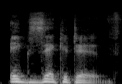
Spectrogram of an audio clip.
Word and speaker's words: executive: और ये ध्यान रखिए कि हमको दूसरे शब्दांश पर यानी XEC पर जोर डालना है। एग्जीक्यूटिव, एग्जीक्यूटिव। गलत प्रोनाउंसिएशन में हम CU पर जोर डालते हैं, एग्जीक्यूटिव। तो अब से इसको एग्जीक्यूटिव नहीं बोलिए, इसको बोलिए एग्जीक्यूटिव, एग्जीक्यूटिव।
